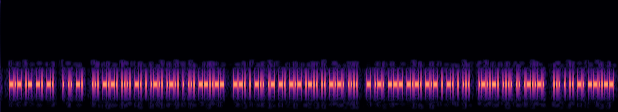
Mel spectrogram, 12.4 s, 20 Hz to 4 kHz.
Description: Morse code, heard as a keyed tone, about 48 wpm, 600 Hz. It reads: KANN EIN SCHNELLES, GEDANKLICH TROCKENES "HI" SEIN,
